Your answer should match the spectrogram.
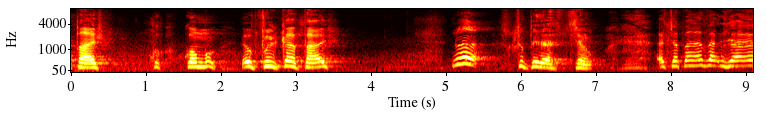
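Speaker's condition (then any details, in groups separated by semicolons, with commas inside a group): Cerebral palsy; lack of oxygen at birth, premature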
